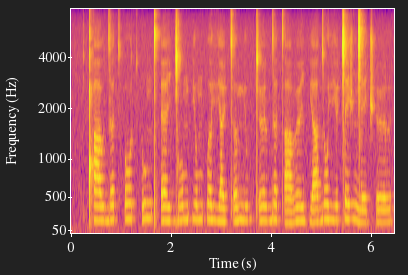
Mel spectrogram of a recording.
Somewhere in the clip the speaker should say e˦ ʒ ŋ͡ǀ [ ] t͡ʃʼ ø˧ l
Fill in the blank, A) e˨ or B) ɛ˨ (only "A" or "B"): A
